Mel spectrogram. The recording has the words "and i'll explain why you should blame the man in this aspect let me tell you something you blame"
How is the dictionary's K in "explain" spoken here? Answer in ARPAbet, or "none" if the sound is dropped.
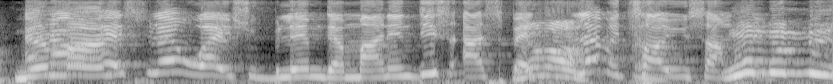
K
